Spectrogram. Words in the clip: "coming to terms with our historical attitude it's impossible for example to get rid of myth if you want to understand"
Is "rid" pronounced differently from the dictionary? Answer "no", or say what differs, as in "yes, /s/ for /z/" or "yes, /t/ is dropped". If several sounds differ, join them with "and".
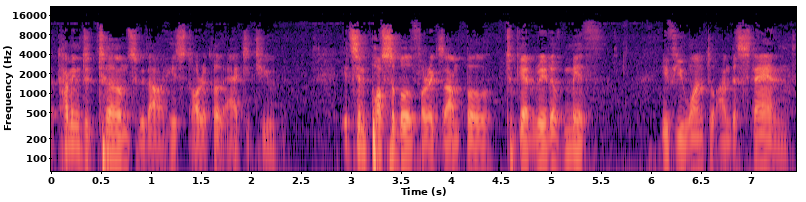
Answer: no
